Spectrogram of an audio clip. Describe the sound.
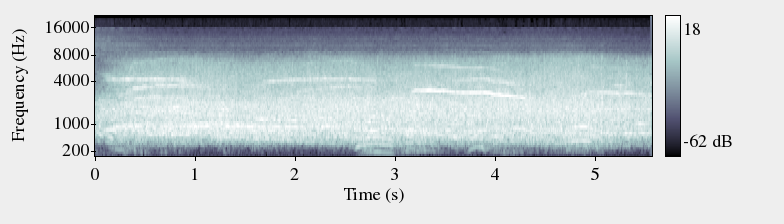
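A large crowd on its feet in loud, sustained uproar, with applause, shouting and yelling voices and laughter blending into a dense roar that holds steady from start to finish.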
